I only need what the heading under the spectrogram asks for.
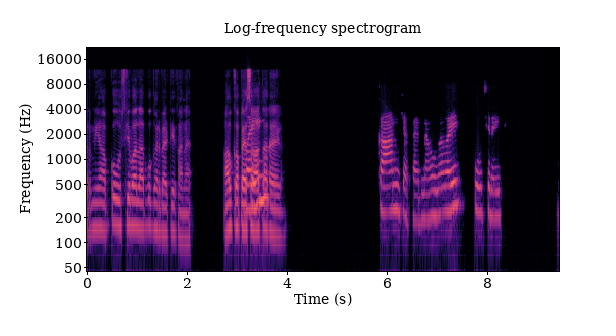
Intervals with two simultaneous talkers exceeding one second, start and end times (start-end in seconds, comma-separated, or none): none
